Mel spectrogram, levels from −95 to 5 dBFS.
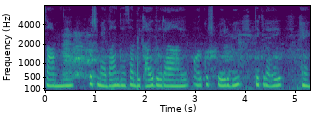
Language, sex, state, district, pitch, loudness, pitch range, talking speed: Hindi, female, Jharkhand, Sahebganj, 220 Hz, -28 LUFS, 210-235 Hz, 170 wpm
